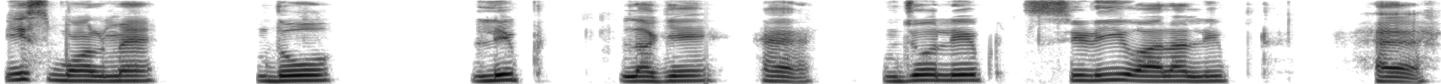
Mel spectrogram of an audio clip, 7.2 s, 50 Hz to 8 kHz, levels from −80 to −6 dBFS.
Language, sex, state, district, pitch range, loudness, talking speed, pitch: Hindi, male, Bihar, Jahanabad, 165-190 Hz, -18 LUFS, 115 wpm, 175 Hz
